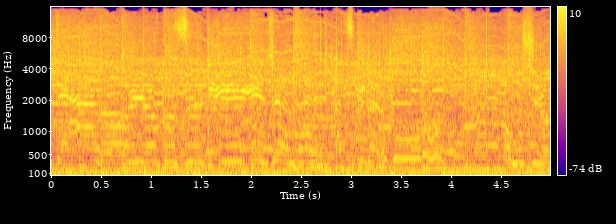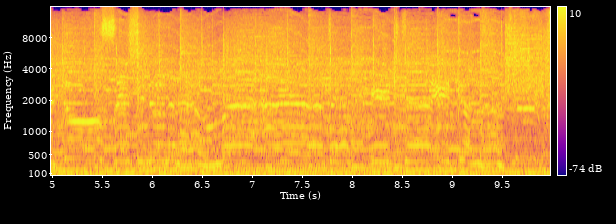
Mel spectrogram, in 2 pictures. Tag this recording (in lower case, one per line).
jazz
music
